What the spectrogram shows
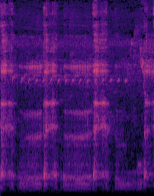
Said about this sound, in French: Toute l'équipe passe plusieurs jours à enregistrer les cris de koalas aux quatre coins du sanctuaire.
